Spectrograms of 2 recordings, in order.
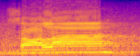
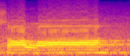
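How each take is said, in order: First: The L is light and thin. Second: The L is heavy and thick. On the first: The speaker calls it right. "asal huruf lam adalah dibaca tarkik atau tipis" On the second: The speaker calls it wrong.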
